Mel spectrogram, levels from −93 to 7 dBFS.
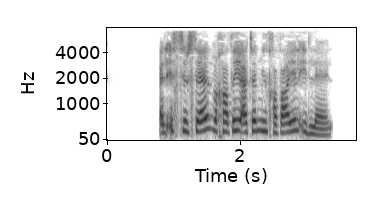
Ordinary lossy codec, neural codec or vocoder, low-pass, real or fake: MP3, 48 kbps; vocoder, 44.1 kHz, 80 mel bands, Vocos; 7.2 kHz; fake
